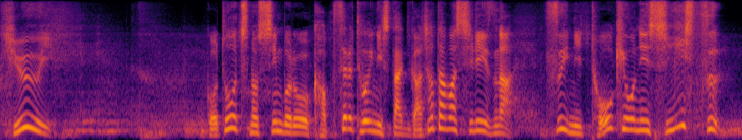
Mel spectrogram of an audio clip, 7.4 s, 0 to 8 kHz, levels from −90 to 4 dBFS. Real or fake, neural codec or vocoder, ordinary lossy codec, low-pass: fake; codec, 16 kHz, 1 kbps, X-Codec, WavLM features, trained on Multilingual LibriSpeech; none; none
